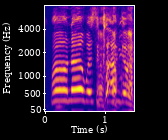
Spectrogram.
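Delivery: put-on high, loud children's wail; kids wailing. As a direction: cry out like upset kids, high. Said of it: "all the kids are going".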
